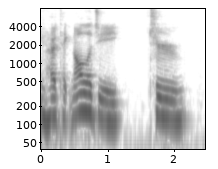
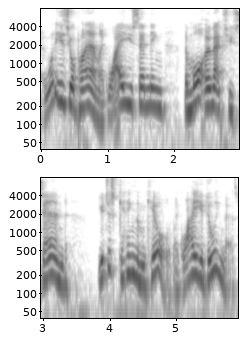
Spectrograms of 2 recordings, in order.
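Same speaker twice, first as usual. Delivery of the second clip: angry demand; 6 semitones higher than usual. Retold or imitated. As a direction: press him hard for answers, pitch up. Diana confronts Brother Eye angrily.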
